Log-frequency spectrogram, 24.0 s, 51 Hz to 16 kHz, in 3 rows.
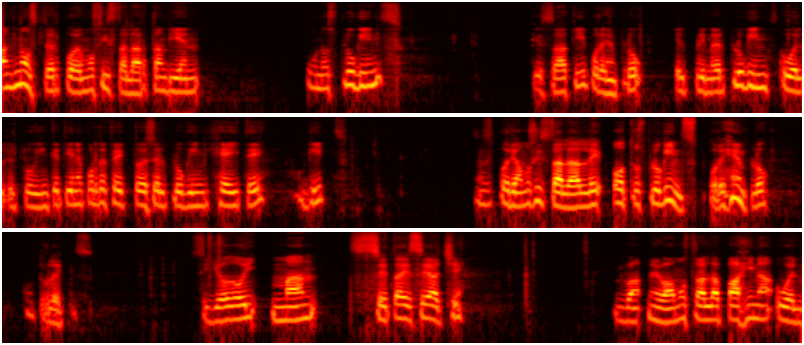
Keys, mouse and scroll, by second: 0.0-1.4 typing, 5.2 typing, 6.4-7.1 typing, 7.2-7.8 Up, 8.0 Down, 8.6-9.4 Down, 9.6 Up, 10.3 Up, 10.4 Left, 10.6 Left, 11.5 Left, 12.2 Left, 15.6 ctrl+x, 17.1-18.1 typing, 19.6-21.2 typing.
